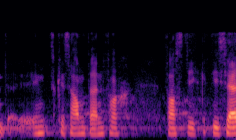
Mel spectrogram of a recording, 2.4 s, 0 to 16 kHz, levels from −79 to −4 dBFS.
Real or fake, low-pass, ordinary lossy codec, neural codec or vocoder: fake; 7.2 kHz; none; codec, 16 kHz, 8 kbps, FunCodec, trained on Chinese and English, 25 frames a second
